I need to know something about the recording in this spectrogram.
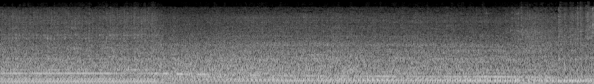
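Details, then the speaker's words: Miller Bobcat 225NT welder/generator with an older Kohler engine, fully warmed up after the idle control module was replaced: a steady, even note dips slightly and settles with no misses or knocks, running well now that the fuel pump works when warm. "okay so in the last clip you just saw the motor was actually running really well"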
